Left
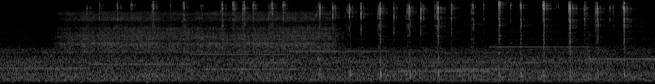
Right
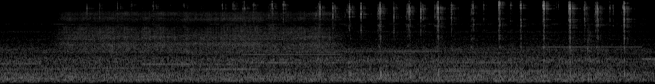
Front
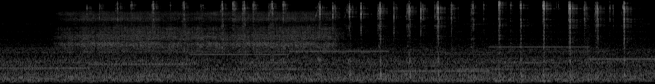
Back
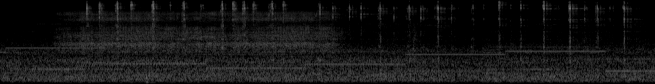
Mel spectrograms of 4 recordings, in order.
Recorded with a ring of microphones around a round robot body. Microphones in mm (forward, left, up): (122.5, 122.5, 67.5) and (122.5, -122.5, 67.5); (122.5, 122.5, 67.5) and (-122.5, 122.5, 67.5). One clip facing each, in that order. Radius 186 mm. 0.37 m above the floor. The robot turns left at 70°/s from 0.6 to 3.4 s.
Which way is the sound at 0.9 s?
175° right.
